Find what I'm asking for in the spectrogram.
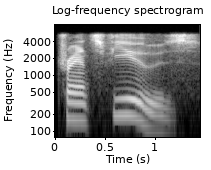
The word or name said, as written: transfuse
